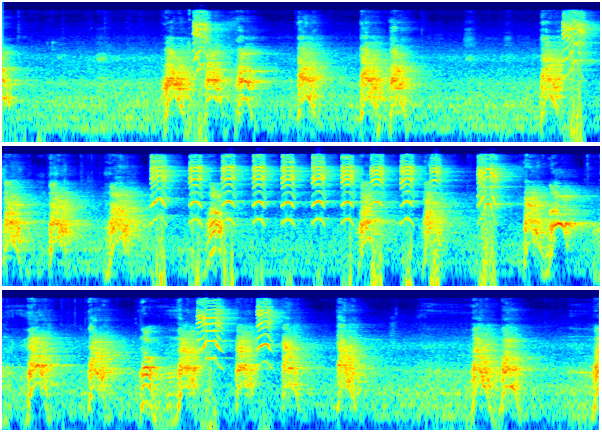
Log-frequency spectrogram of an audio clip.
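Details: A Shih Tzu barks persistently, firing off dozens of short, sharp barks, sometimes singly and sometimes in rapid bursts of several, with a few brief pauses between volleys across eighteen seconds.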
